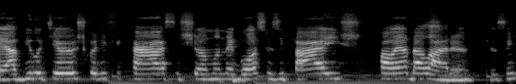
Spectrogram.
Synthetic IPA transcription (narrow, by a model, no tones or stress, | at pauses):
ɛɐvilɐkɪewwiʃkoʎifikasɪʃɐ̃mɐnɛɡɔsjʊzɪpajskwawɛɐd̪alaɾɐewsẽp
